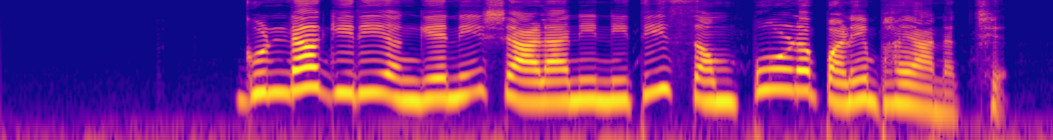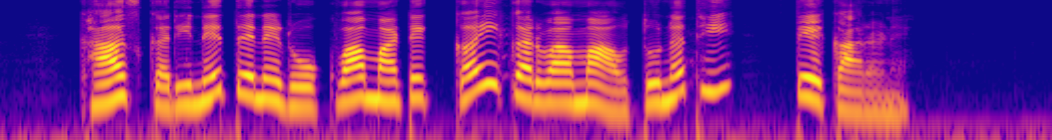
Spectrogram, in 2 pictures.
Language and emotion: Gujarati, disgusted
